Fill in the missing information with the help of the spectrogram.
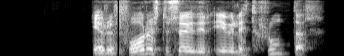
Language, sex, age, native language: Icelandic, male, 50-59, Icelandic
